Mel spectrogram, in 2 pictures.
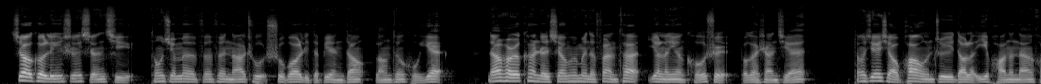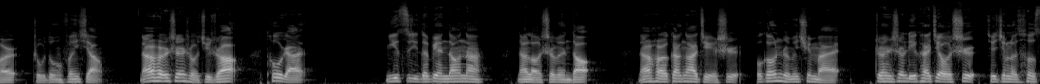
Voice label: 电影解说

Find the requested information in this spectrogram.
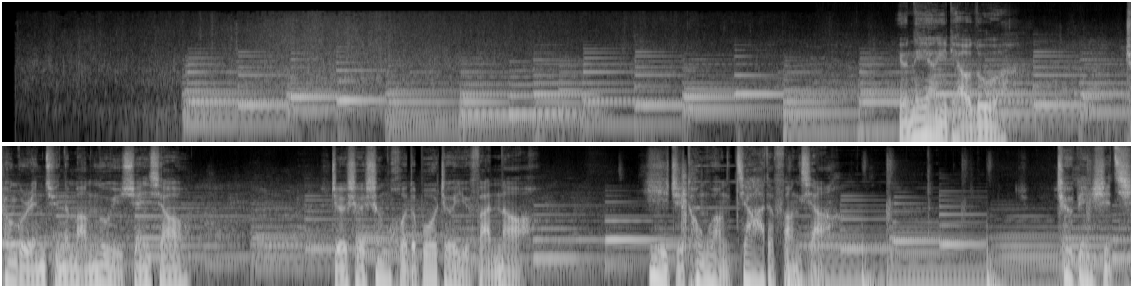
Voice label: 中秋片花

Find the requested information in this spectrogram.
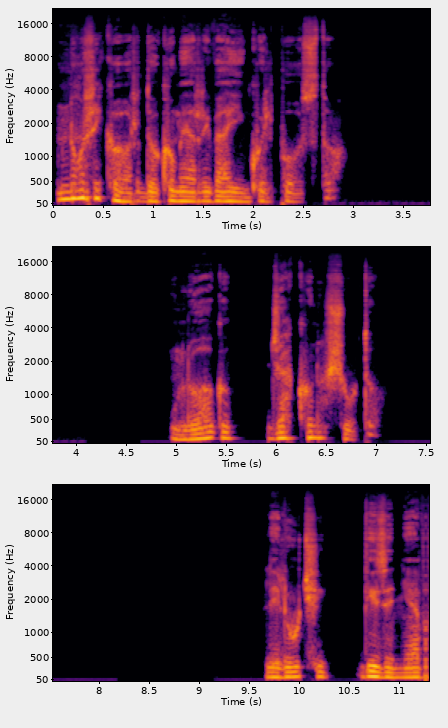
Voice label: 意大利语配音

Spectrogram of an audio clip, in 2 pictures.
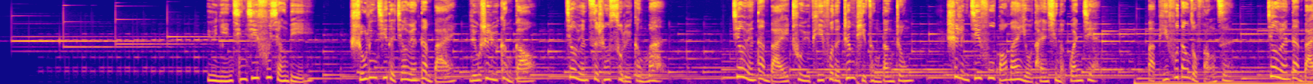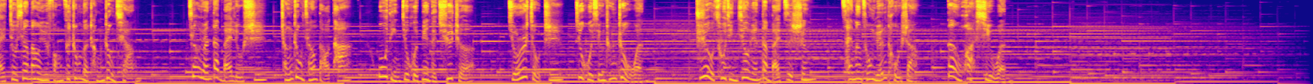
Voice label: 肌肤广告

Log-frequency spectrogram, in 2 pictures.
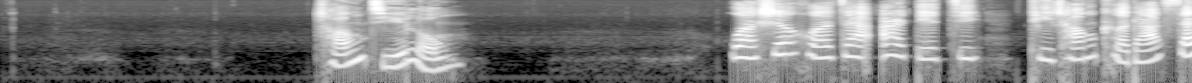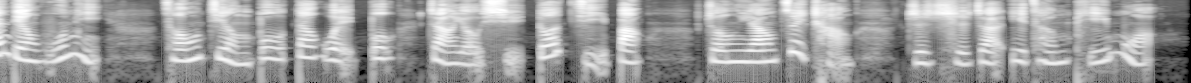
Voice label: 汉语儿童绘本旁白女童

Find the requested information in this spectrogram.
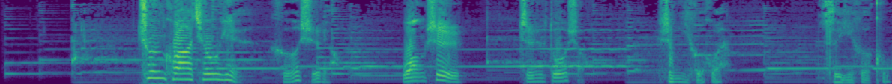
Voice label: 古风 江湖 混剪

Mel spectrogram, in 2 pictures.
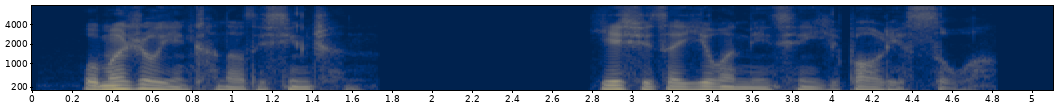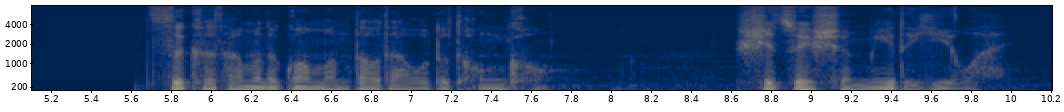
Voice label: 华丽的声音

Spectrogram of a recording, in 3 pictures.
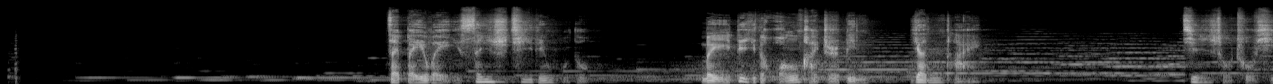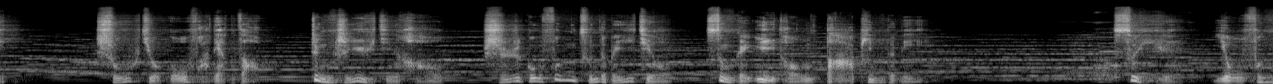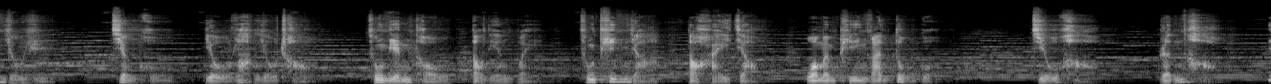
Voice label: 酒大气沉稳; 郁锦豪酒

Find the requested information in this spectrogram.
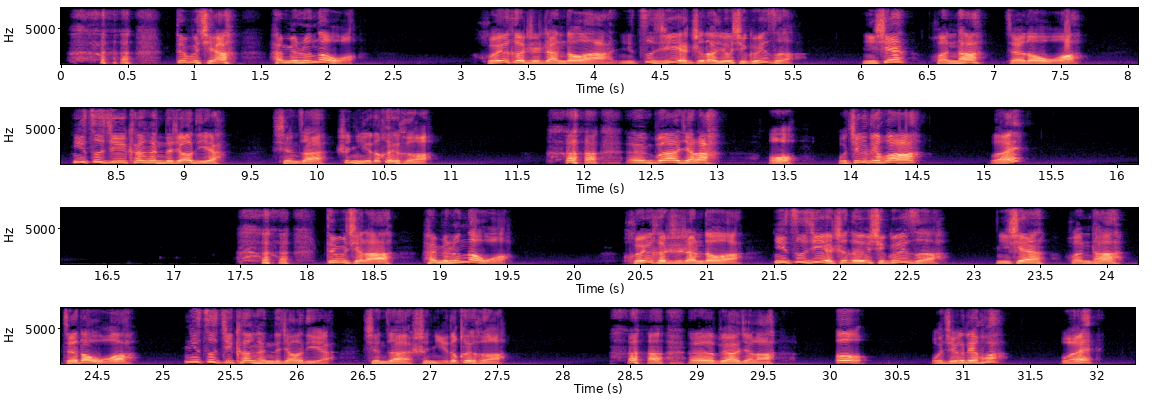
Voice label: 剧情配音; 圣光与荣耀

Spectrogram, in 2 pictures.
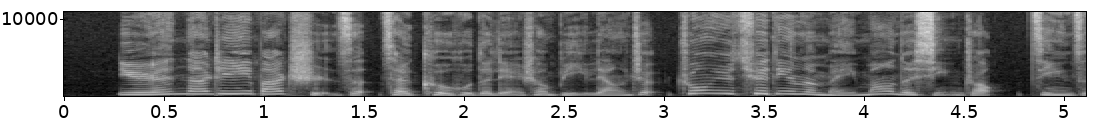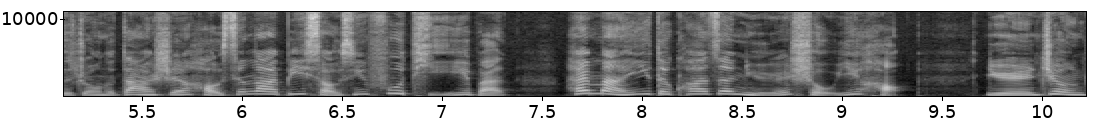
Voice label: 电影解说

